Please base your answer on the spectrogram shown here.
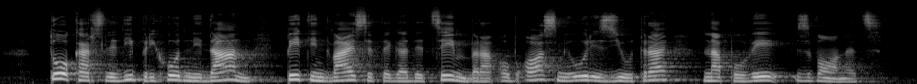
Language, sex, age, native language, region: Slovenian, female, 50-59, Slovenian, Savinja region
